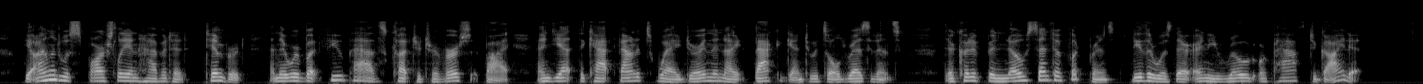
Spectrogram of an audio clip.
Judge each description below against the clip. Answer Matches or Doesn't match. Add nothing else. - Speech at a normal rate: Doesn't match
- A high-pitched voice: Doesn't match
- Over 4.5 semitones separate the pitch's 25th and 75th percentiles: Doesn't match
